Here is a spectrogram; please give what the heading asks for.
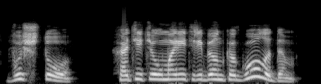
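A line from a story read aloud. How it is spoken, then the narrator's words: Thundering voice. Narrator (Russian): прогремел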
